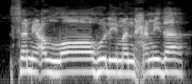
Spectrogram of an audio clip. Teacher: حمیدہ وقف کی صورت میں ہا ساکن پڑھا جائے گا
